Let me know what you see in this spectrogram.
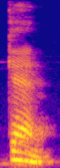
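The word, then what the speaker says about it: cane: कि सी ए एन कैन और लेकिन सी ए एन ई ये क्या हो जाता है केन ये क्या हो जाता है केन क्योंकि ई का मैजिक था कि ये ए को क्या करता है?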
